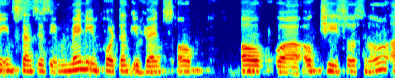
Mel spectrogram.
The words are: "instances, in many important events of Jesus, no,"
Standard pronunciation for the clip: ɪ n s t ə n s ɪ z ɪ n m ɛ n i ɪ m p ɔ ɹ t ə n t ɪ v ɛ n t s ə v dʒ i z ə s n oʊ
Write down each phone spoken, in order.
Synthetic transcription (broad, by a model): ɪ n s t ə n s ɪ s ɪ n m ɛ n i ɪ m p ɔ ɹ t ə n t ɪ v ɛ n t s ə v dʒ i s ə s n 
